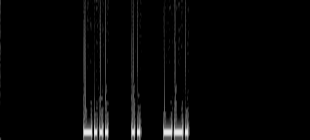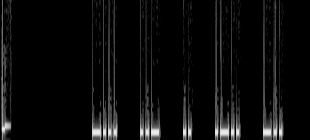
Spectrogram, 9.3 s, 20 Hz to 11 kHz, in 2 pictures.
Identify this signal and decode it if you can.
Morse code, heard as a keyed tone, about 31 wpm, spaced as for 17 wpm, 700 Hz. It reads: BIG BUILD
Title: 3x Character Spacing - Top 500 Words - 30wpm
